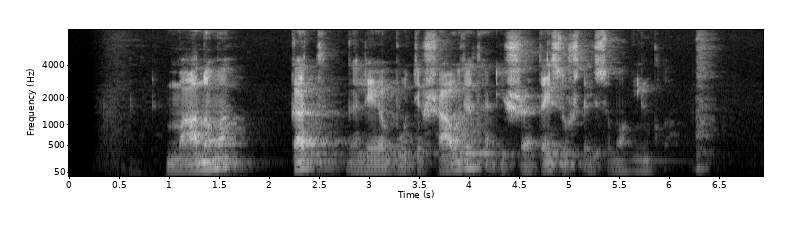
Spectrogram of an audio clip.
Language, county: Lithuanian, Vilnius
